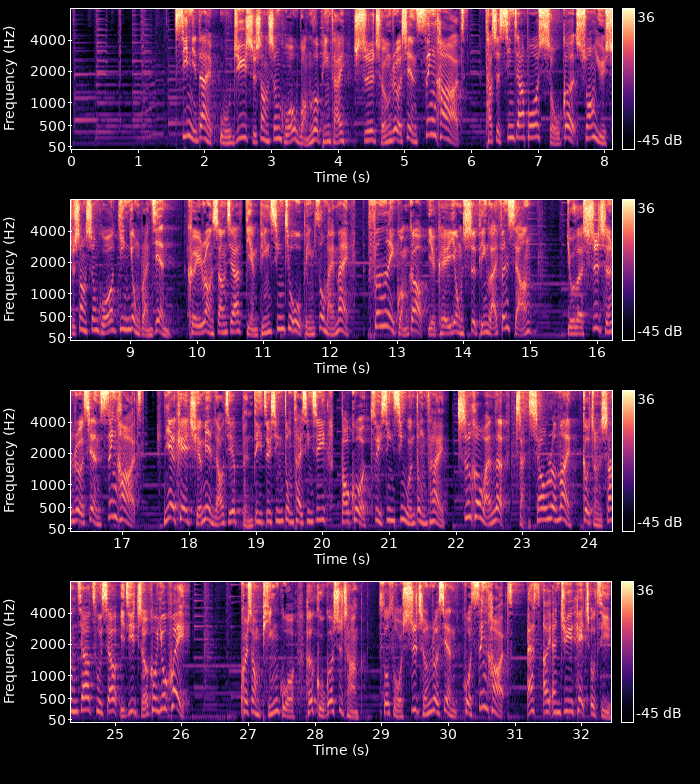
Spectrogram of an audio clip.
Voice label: MANDARIN CASUAL

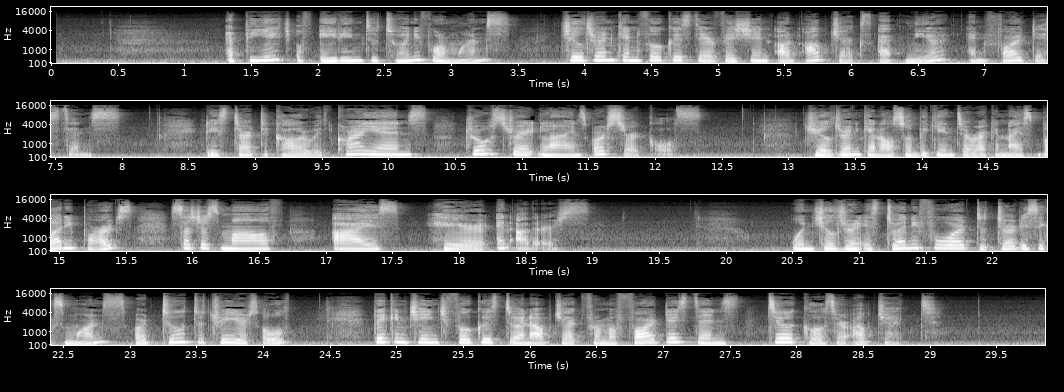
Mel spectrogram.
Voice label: English educational

